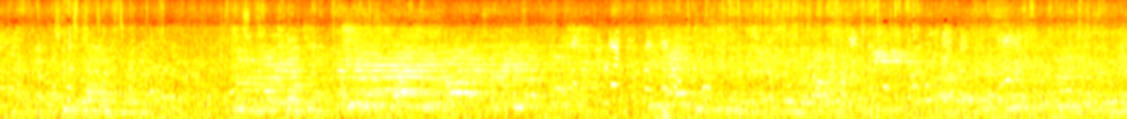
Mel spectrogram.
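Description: A busy crowd chatters outdoors all around.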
